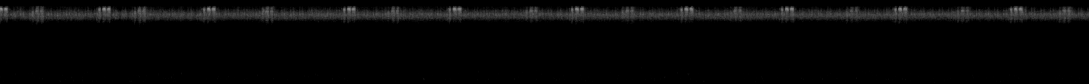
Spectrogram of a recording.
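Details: Night-time cricket chorus under a starry sky, a continuous high-pitched ringing trill swelling into louder beats roughly every second, with no other sounds.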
